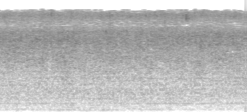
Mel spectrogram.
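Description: Breadcrumb-coated chicken strips frying in hot oil in a pan, giving a steady sizzle.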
